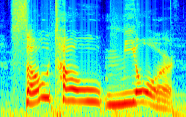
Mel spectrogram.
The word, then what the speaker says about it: Sotomayor: It's pronounced Sotomayor.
